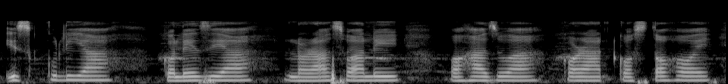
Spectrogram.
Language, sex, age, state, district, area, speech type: Assamese, female, 30-45, Assam, Jorhat, urban, spontaneous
